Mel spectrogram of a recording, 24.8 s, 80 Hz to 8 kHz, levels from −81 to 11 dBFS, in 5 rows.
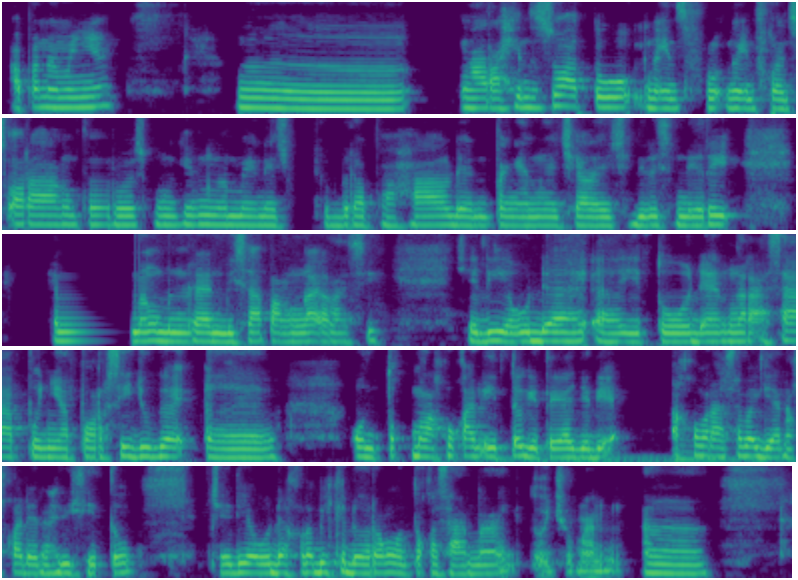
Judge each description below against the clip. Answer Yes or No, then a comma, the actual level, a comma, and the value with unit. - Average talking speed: No, fast, 145 wpm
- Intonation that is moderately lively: No, narrow, 1.7 semitones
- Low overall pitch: No, medium, 185 Hz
